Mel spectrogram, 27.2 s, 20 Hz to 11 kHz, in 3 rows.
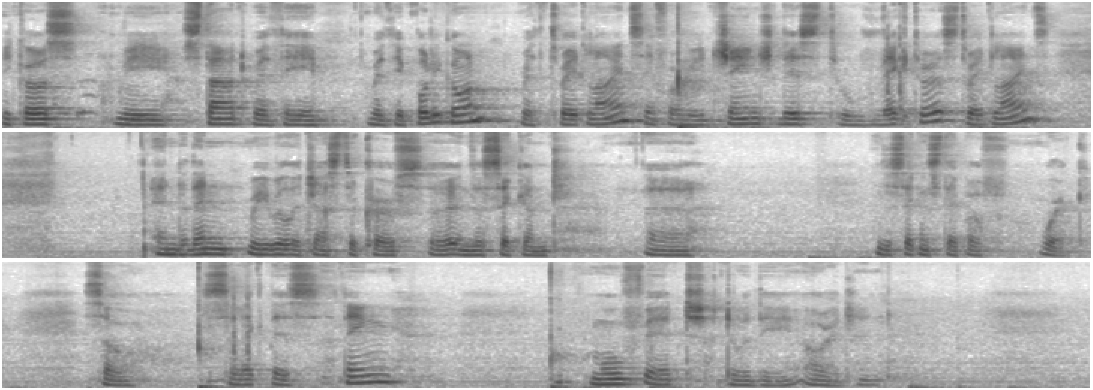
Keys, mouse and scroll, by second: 5.6 v, 22.7 super+g, 23.5 ctrl+g.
